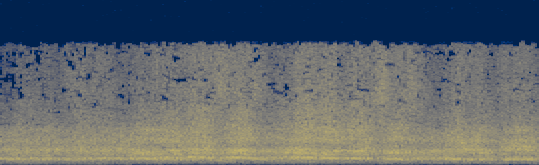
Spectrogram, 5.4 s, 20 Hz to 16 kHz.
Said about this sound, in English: He just scored a beautiful goal. One each, 40 minutes. Crowd in full voice.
